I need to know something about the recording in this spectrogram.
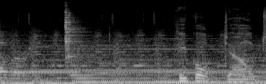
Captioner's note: glasses clank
